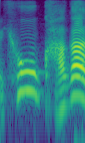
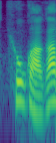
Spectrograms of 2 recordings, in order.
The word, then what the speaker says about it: 효과: 효과가 사실 옳은 발음이죠. 근데 뭐 평소에 잘 효과 이렇게 쓰다 보니까 효과 이렇게 발음하기가 좀 어색한데요. 어쨌든 선생님 아나운서들 발음 들어보니까 효과라고 이야기를 하더라고요. 효과가 맞습니다.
